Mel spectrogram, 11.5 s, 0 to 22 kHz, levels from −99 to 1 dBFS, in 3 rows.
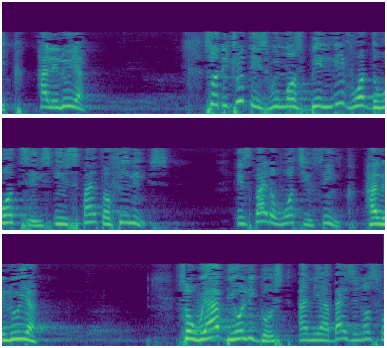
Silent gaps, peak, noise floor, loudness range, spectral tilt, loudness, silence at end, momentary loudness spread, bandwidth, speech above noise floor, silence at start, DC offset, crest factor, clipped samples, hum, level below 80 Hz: none; -6 dBFS; -74 dBFS; 5 LU; -5 dB/octave; -26 LUFS; 0 s; 13 LU; 7.6 kHz; 48 dB; 0 s; under 0.1%; 22 dB; under 0.1%; none; -48 dBFS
